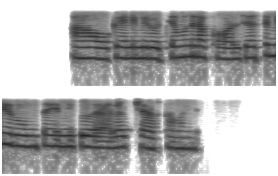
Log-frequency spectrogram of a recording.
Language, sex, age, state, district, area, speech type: Telugu, female, 30-45, Andhra Pradesh, Vizianagaram, rural, conversation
